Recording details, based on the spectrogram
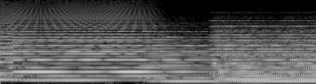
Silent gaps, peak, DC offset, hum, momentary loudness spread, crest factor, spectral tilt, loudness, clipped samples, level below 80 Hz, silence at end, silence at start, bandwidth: none; -6 dBFS; under 0.1%; none; 5 LU; 12 dB; -4.5 dB/octave; -17 LUFS; under 0.1%; -66 dBFS; 0 s; 0 s; over 20 kHz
